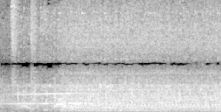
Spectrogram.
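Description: Faint outdoor race ambience: distant voices over a low steady hum.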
